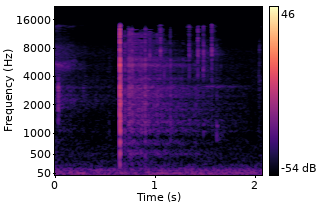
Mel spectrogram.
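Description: A single sharp computer mouse click about half a second in, over faint steady room noise from a desk microphone, with a few fainter ticks later.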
